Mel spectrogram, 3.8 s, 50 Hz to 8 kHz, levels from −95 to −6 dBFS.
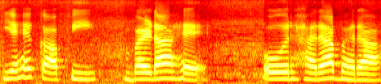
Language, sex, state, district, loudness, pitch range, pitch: Hindi, female, Haryana, Rohtak, -13 LUFS, 230-255 Hz, 240 Hz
